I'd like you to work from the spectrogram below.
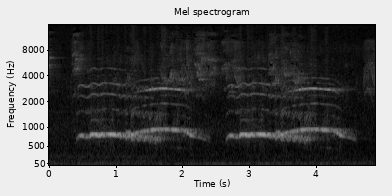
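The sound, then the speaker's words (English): A big owl hoots twice, each call a long, drawn-out tone lasting about two seconds, separated by a short pause. The calls sound clear against quiet background noise, with no talking. “Such a big owl that one is.”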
